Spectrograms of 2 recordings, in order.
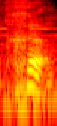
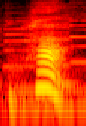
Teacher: In the ches, the window is blocked shut with a little fleck, a nakuda. The ches sounds guttural, ch, and the hey is airy, ha. The analog is that verbally, this very small window blockage prevents the air in the back of the throat to exit freely.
